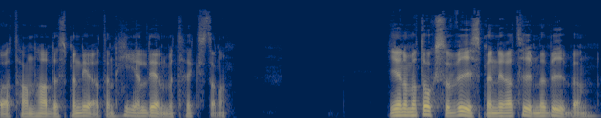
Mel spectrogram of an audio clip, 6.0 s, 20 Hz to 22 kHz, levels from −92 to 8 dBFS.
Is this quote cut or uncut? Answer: uncut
